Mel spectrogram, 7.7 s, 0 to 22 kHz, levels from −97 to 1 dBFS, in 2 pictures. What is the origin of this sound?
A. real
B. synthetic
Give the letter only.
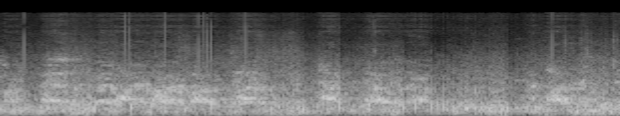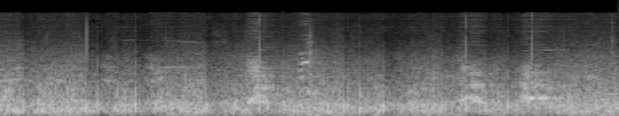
A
